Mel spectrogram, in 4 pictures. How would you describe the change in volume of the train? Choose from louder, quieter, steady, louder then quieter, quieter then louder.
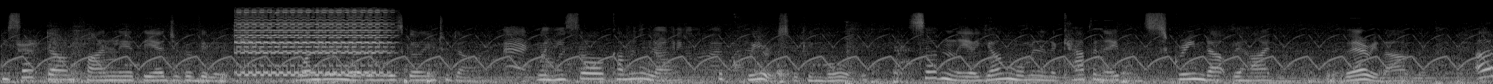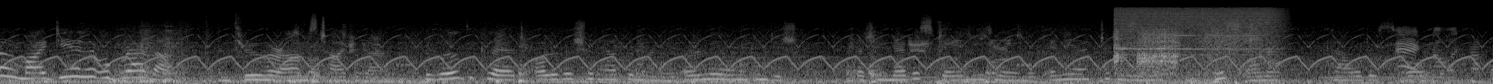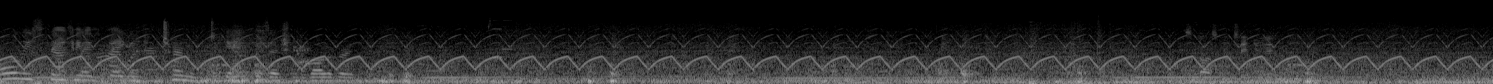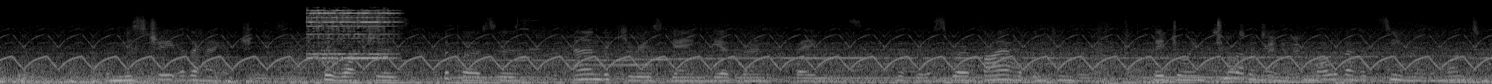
quieter.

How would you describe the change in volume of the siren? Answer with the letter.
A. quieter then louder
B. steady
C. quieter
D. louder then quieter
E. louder
B.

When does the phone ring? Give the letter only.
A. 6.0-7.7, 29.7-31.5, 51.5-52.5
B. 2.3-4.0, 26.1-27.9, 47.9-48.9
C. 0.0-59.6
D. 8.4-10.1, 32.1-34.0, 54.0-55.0
B.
